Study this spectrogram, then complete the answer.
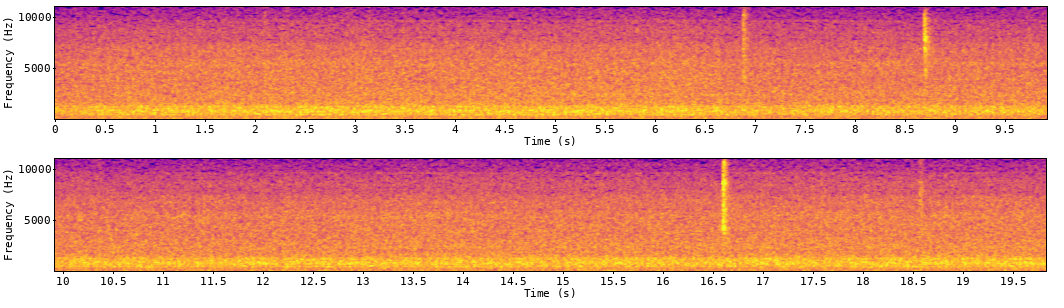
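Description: Air rushes past a flying aircraft with a steady, deep roar.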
